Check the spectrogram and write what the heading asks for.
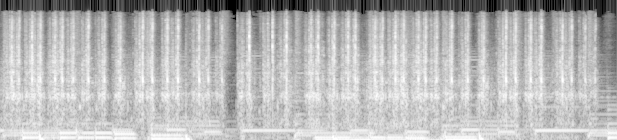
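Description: Rapid typewriter-style key clicks, a typing sound effect, over background music with low notes moving in steps. The clicks break off briefly a little over two seconds in.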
